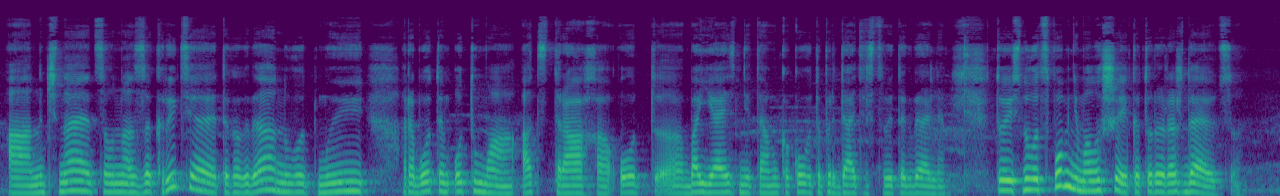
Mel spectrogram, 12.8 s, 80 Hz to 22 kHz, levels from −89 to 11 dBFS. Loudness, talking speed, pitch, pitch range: -21 LUFS, 145 wpm, 165 Hz, 155-180 Hz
